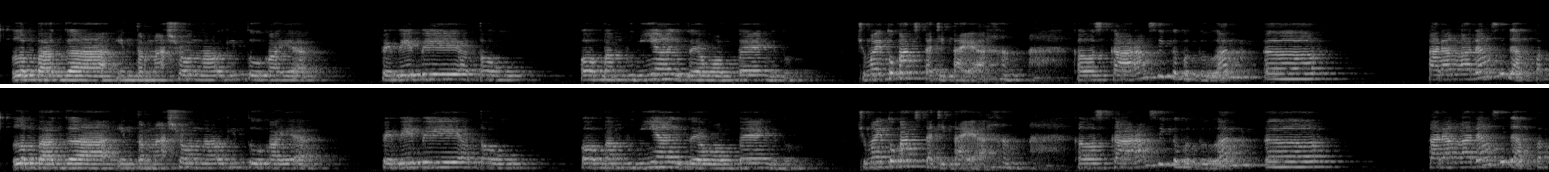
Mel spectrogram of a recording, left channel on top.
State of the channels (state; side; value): normal; both; correlation 0.48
